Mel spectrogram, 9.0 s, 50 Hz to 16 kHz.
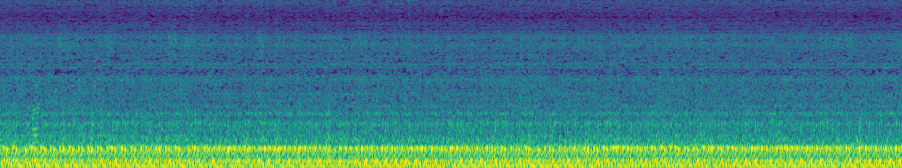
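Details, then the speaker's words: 1980 Yamaha XJ650 four-cylinder at steady idle after fitting new (old) exhaust pipes; smooth, deep, full burble with no ticks or rattles; much better, healthy running. "listen to that that doesn't sound like it's he's a should be living on a Speedway now that is so much better"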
